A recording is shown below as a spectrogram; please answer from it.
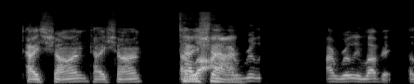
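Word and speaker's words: Tai Shan: Taisu, Taishan. Taishan.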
